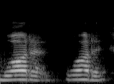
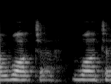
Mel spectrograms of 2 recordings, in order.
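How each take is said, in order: First: Water with the American flapped T; American "water", T as a quick tap; American accent. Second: Water with a clear British T; British "water", T sounded crisply; British accent. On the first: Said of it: "sotaque americano". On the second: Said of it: "estudar com o sotaque britânico". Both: Shown as a demonstration.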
